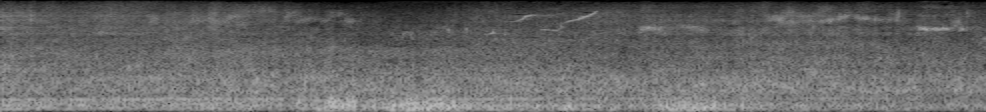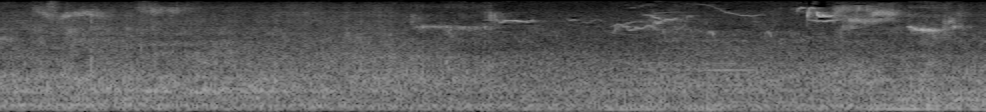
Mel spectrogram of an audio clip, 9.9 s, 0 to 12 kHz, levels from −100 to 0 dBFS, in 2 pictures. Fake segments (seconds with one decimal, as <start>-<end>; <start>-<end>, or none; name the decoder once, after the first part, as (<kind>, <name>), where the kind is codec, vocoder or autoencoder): 0.0-1.9 (codec, HILCodec); 3.0-7.4; 9.1-9.9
